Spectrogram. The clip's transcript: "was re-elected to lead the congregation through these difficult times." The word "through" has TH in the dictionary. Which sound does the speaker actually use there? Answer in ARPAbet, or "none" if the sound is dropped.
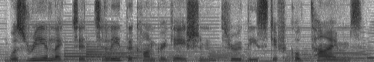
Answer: TH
